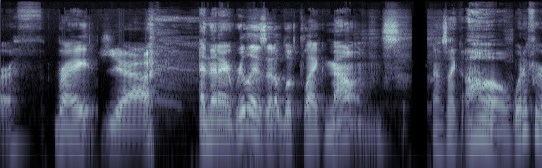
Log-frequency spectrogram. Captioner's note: laughs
